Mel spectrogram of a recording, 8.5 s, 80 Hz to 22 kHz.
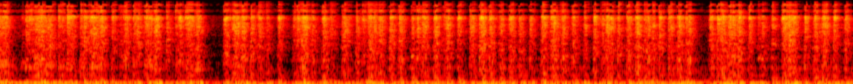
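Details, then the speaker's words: Chevy truck with LS-swapped big-cam V8, on new tune: rumble surging and sagging with brief dropouts; data log shows ignition timing falling off completely on throttle, timing being the original problem, causing stumbling. "Whenever I hit the gas pedal, it looks like it the timing actually just freaking fell off all the way. Um the problem to begin with was the timing."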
